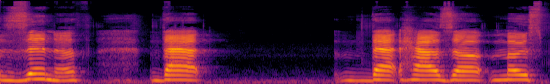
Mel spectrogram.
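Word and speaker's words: Senath: way out in the middle of nowhere um in southoutheast Missouri um is a community called Senate pronounced uh uh uh Zenith that that has a most uh uh peculiar and famous ghost.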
